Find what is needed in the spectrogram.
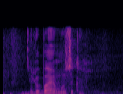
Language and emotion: Russian, neutral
